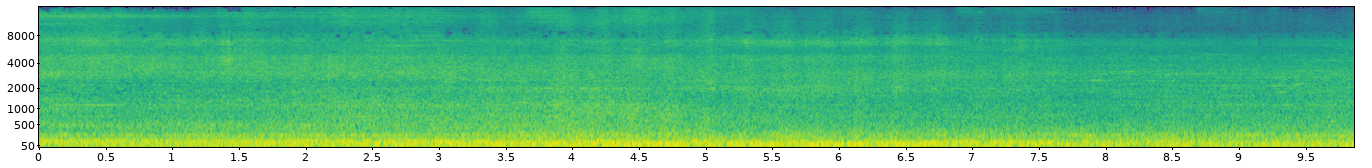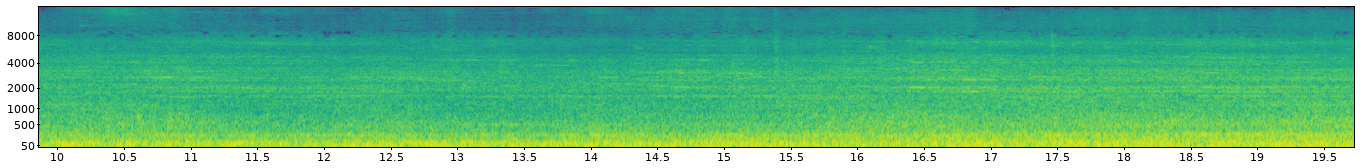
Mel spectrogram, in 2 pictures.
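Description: Double-stack intermodal container train rolling past at close range: a steady, loud rumble of the well cars' wheels on the rails.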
